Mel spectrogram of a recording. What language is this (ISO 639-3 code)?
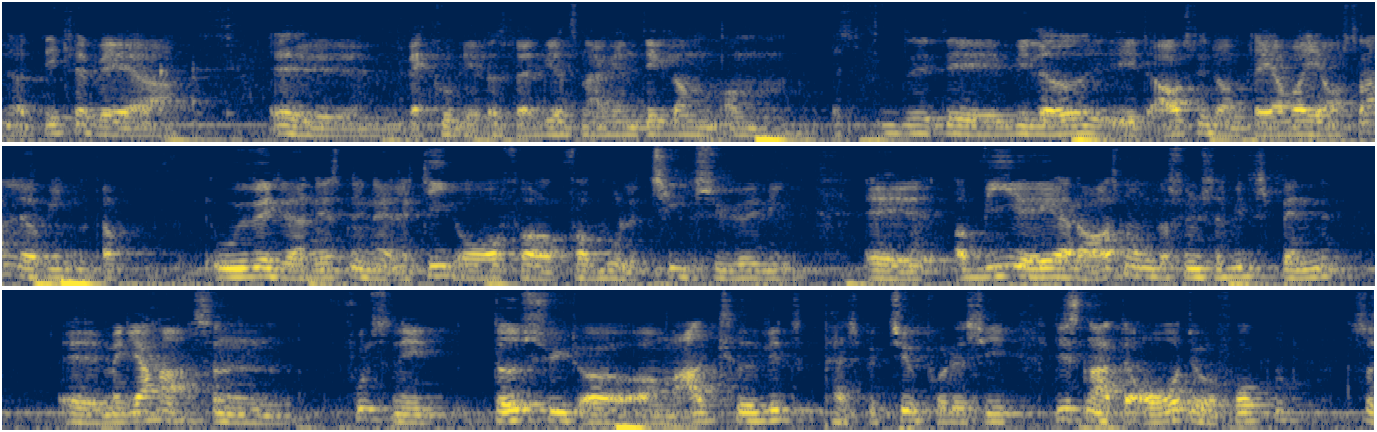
dan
